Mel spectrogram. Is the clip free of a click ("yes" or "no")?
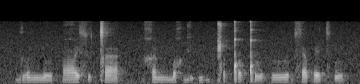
no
